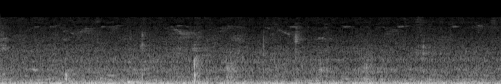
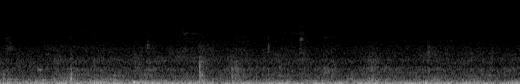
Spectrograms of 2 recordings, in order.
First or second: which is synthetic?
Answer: second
